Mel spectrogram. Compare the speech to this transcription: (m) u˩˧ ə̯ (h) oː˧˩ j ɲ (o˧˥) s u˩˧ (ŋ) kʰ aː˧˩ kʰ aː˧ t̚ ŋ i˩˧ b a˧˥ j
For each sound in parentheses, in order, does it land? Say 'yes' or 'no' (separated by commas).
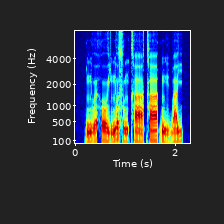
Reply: no, yes, no, yes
